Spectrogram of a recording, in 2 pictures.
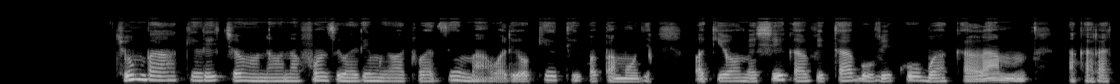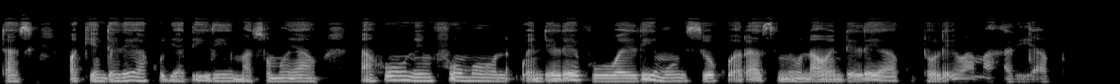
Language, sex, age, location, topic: Swahili, female, 36-49, Dar es Salaam, education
